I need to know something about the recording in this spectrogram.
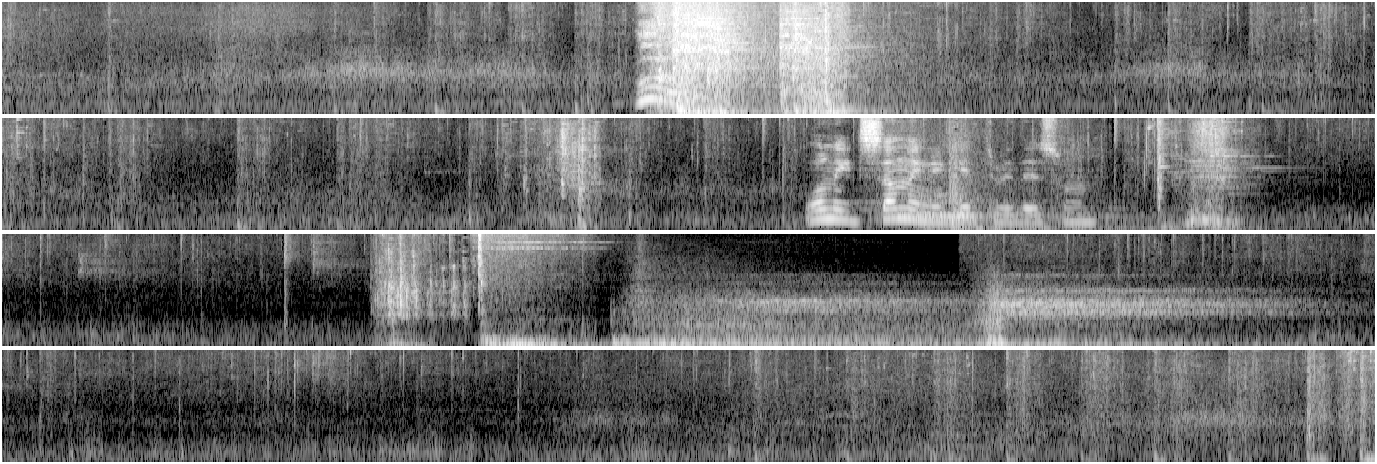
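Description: Heavy footsteps crunch slowly on stone and gravel.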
